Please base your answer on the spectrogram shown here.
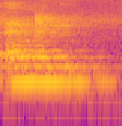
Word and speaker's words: Amin: and then there was a series that Professor Amin, am I pronouncing it?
